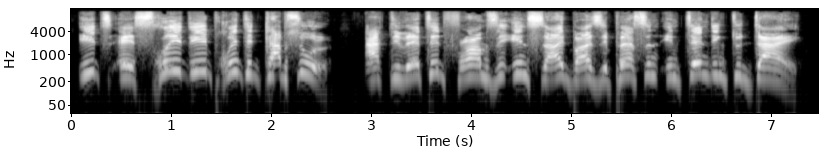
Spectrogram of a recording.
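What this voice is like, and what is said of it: Put-on Swiss accent. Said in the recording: “how can I do a Swiss accent? The thing about a Swiss accent is it's somewhere between a French accent and a German accent, but it's more diabolical. And it's kind of hard to pull off.”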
